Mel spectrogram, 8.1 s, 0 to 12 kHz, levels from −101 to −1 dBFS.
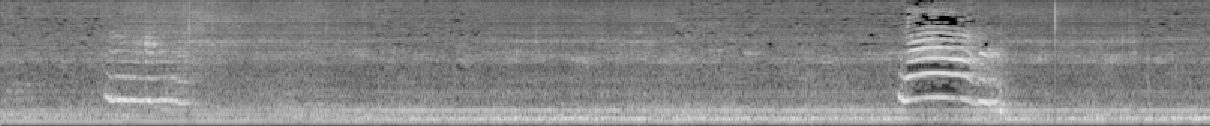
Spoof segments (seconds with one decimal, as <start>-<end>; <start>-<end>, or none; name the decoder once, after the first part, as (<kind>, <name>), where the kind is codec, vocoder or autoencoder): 0.8-2.5 (codec, SNAC); 3.2-4.5; 6.6-7.6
